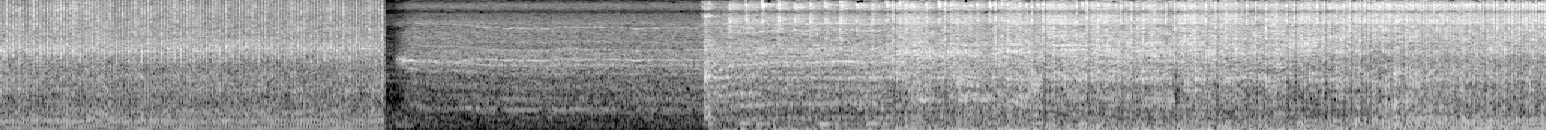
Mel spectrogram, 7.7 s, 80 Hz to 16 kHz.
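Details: Billet four-rotor rotary on open headers, Adaptronic M6000 ECU, first run: brief start burst, then a loud, even, rapid rasp at steady pitch as it idles by itself; stable.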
